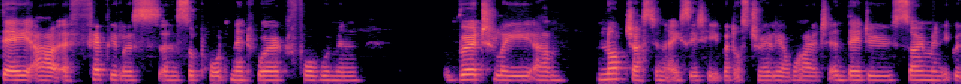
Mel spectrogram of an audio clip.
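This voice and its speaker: A woman speaks in a German accent. Her pitch is medium and her pace fairly slow. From Germany. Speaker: midwife and lactation consultant. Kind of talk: interview.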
